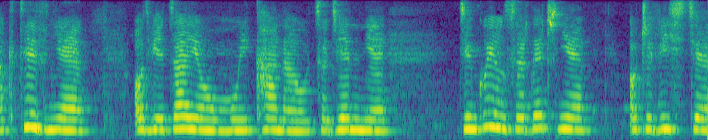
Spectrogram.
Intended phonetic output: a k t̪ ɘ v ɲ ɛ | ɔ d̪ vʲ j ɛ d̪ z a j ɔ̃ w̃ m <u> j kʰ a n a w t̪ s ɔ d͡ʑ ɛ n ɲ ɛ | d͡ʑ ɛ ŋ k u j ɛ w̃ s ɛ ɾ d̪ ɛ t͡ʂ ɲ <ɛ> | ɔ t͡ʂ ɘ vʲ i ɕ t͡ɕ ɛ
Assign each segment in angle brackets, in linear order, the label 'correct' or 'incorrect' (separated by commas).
correct, correct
